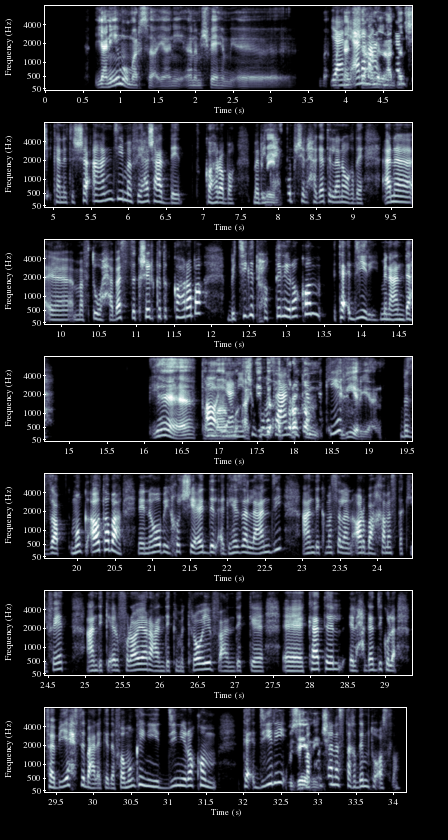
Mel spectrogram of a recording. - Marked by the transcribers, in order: tapping; in English: "air fryer"; in English: "ميكرويف"; in English: "كاتل"
- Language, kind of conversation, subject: Arabic, podcast, إزاي اشتريت بيتك الأول، وكانت التجربة عاملة إزاي؟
